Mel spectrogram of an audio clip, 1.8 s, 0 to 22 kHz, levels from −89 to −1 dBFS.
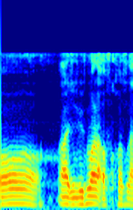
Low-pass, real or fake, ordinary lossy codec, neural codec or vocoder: none; fake; none; codec, 16 kHz, 8 kbps, FunCodec, trained on LibriTTS, 25 frames a second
